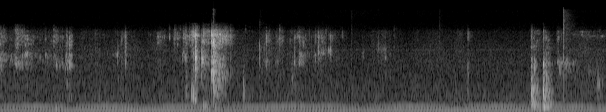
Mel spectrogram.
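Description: Rustling and scraping of clothing against a body-worn camera's microphone, with two louder scrapes about two seconds in and again past five seconds, over a steady low hum.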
